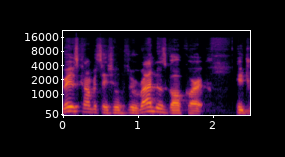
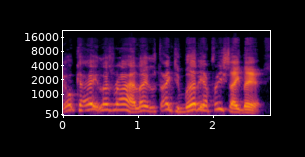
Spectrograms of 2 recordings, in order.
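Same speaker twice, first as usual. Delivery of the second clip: put-on Kentucky twang, pitched much higher; Kentucky lingo; 11 semitones higher than usual. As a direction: play up a folksy Kentucky accent to fit in. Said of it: "'cause Kentucky, you gotta, like, speak the lingo".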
